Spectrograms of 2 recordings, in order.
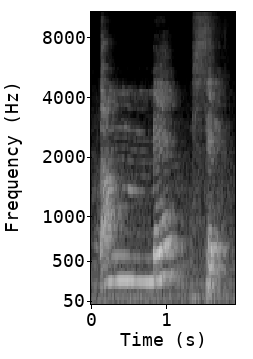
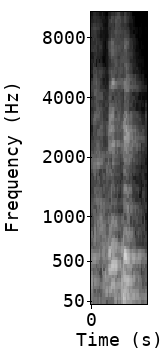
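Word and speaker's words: דַּמֶּשֶׂק: 자, 땀매색 이렇게 돼. 땀매색 이렇게 해야 히브리식 발음이다 이 말이에요. 우리는 담의색 이렇게 이야기하잖아.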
